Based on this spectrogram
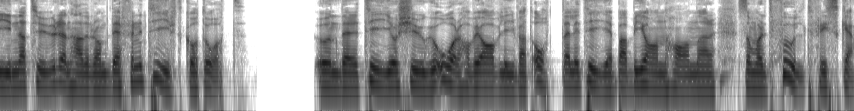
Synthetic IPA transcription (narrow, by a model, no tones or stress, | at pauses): ɪnat̪ʰʉ̟ːɾənɦad̪ːəd̪ɔmd̪ɛfɪnɪt̪ʰiːft̪ɡɔt̪ːo̰ːt̪ | ɵnd̪əɾʈʰiːəɔɕʉ̟ːɡʊoːɾɦaɾvɪɑːvliːvat̪ʰɔt̪ːaɛlːəʈʰiːəbabɪɑːnɦɑːnaɾsɔmvɑːɾɪt̪fɵlt̪fɾɪska̰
